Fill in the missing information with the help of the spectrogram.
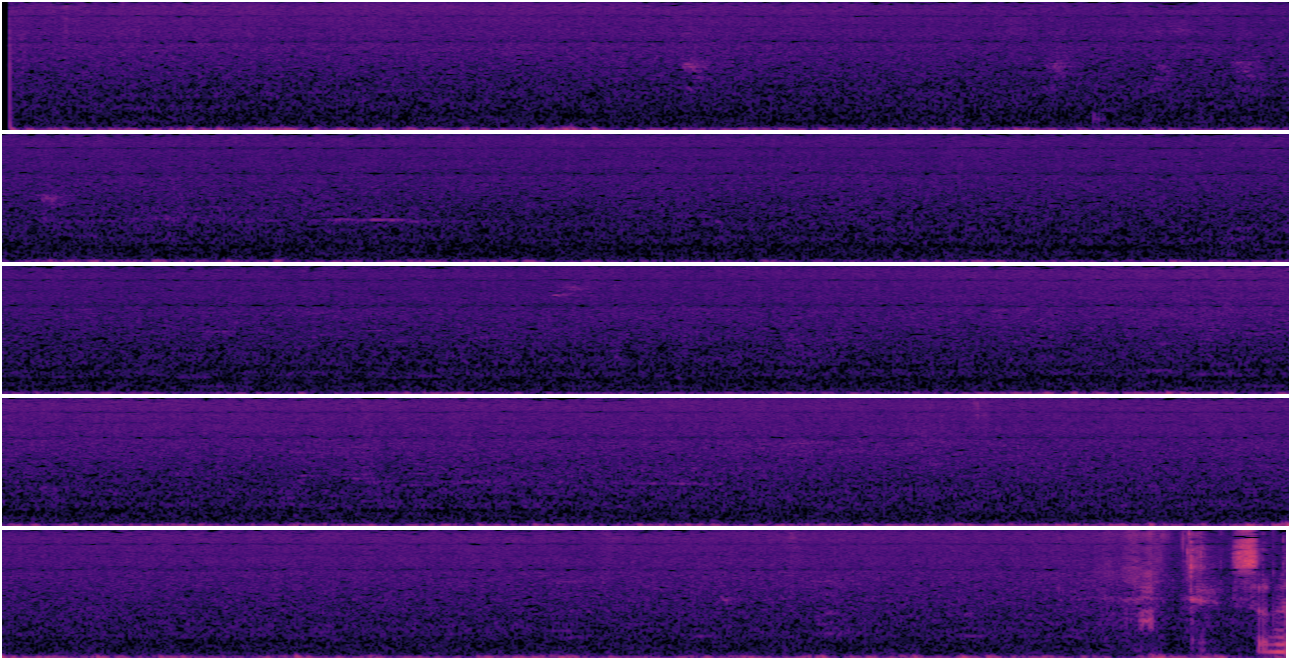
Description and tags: Wind in the Trees with Birds
Strong wind blowing through trees with the odd bird call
